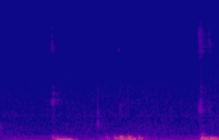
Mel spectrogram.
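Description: A few faint computer keyboard keystrokes, spaced apart, as a short command is typed and entered.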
